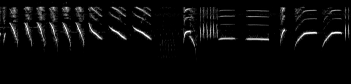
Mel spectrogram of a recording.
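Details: Canary singing ngerol, the rolling song used to draw other canaries into singing: a rapid cascade of falling whistles, a low buzzy note, a quick rattle, metallic whistles and rising upslurred notes.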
